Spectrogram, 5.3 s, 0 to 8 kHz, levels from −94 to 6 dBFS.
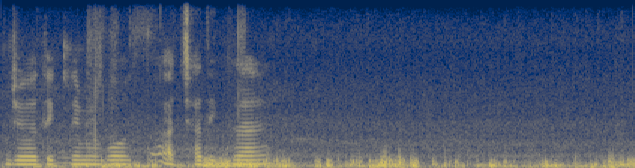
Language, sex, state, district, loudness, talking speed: Hindi, female, Maharashtra, Mumbai Suburban, -18 LUFS, 90 wpm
